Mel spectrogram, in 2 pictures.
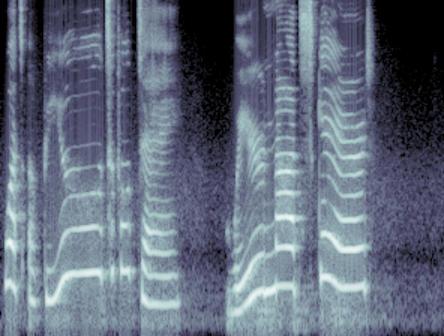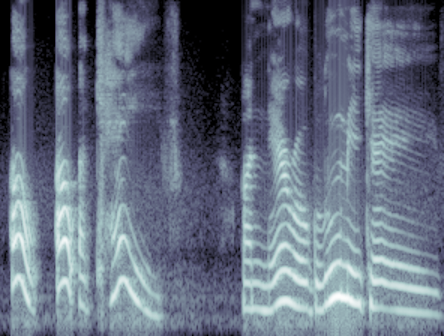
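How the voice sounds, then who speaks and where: A woman reading a picture book aloud to children in a dramatic, theatrical way, with rhythmic chanting phrases. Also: sits high. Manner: dramatic, theatrical, with whispers and exclamations. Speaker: children's storyteller.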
